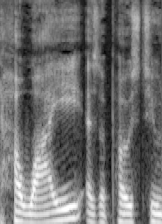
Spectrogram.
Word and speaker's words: Hawaii: I made an effort to say Nevada and Hawaii as opposed to Nevada and Hawaii and that's it i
